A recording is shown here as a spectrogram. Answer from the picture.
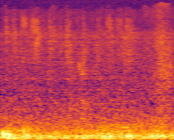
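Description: Faint marker pen writing on a whiteboard: a few soft strokes of the tip over near-silent room tone.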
